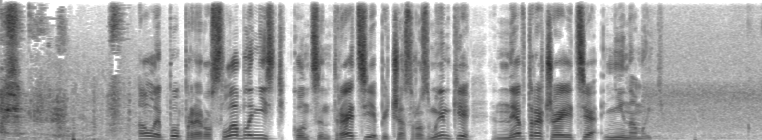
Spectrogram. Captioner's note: voiceover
